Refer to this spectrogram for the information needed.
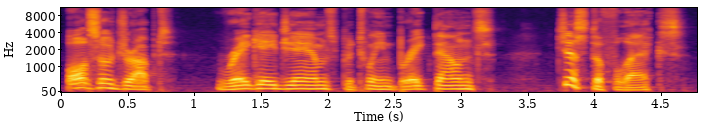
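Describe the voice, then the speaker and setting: Gravelly male documentary narrator, animated and punchy. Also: mid-range voice, slow pace, dry recording, studio quality. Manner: emphatic short punchy phrases. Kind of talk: scripted narration, punchy and profane.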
